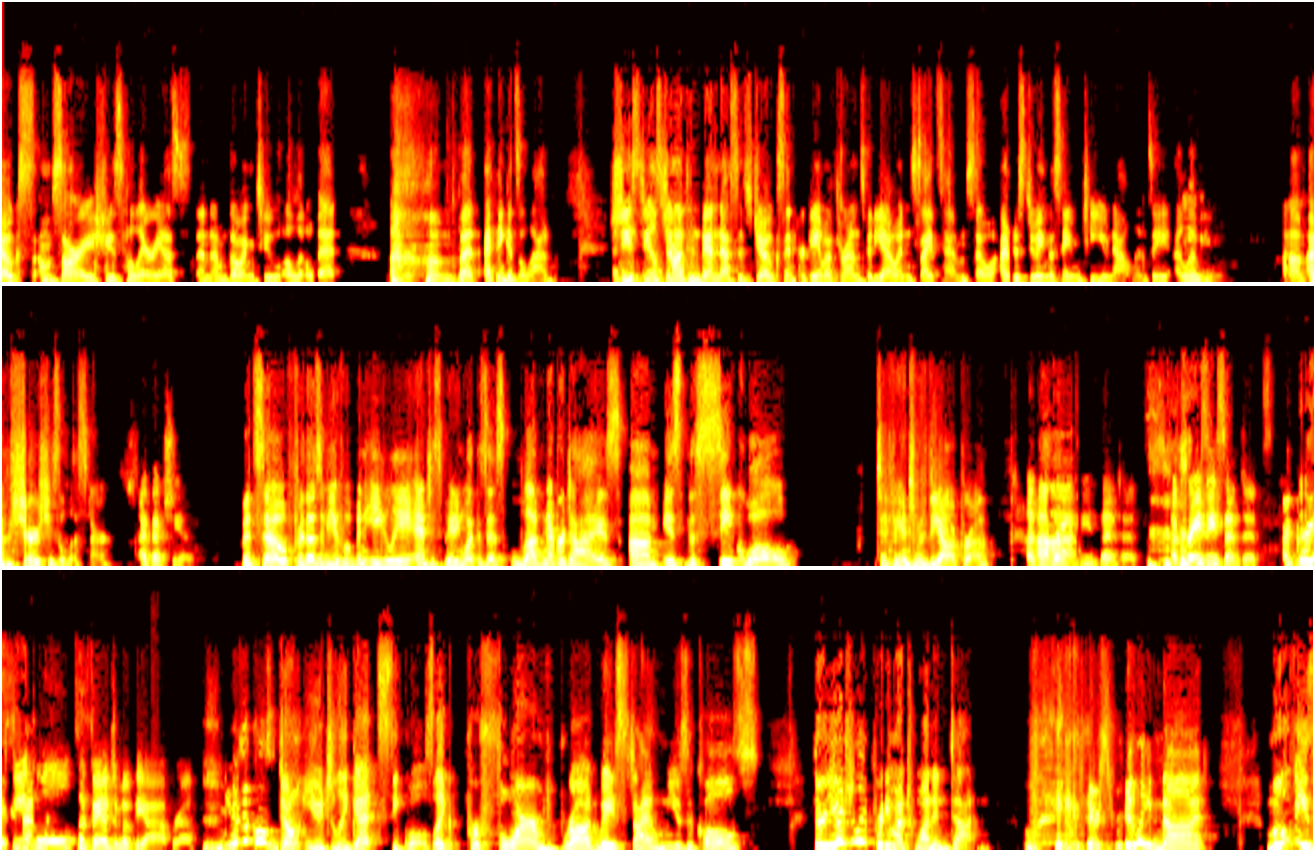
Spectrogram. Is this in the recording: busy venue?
no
